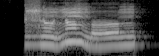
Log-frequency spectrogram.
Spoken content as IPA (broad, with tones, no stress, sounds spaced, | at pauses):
ɮ õ˨˩ n õ˦ ŋ o˨˦ ŋ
